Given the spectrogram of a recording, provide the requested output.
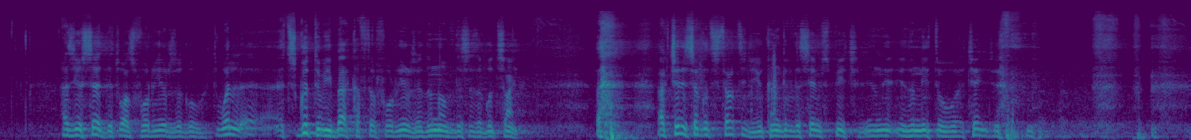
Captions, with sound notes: As you said, it was four years ago. Well, it's good to be back after four years, I don't know if this is a good sign. (laughs) Actually it's a good start, you can give the same speech. You don't need to change it. (laughs)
